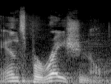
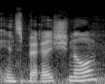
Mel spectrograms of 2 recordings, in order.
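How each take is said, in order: First: It is said with an American accent. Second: It is said with a put-on French accent. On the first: "without the French accent, ... with an American accent" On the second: "the French accent or so-called French accent"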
